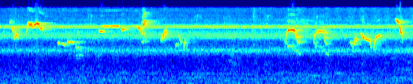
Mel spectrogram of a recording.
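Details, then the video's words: Oriental magpie-robin singing, used to get birds fired up: scattered short high whistled notes and quick slurred phrases with pauses between, over a steady high insect-like hiss. "Chích chòe than HÓT HAY"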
